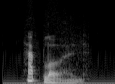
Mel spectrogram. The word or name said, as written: haploid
